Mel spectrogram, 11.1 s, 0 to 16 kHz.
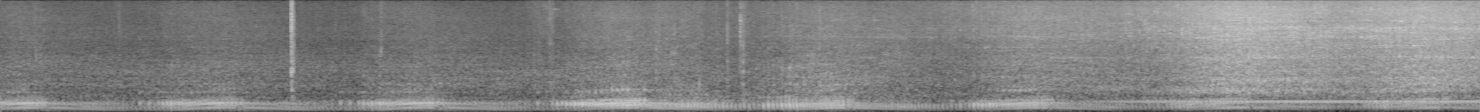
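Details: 1993 RHD Mazda RX7 rotary with newly installed Power FC ECU (wires not cut): idle surges and sags under a second apart with a lumpy rhythm; rough idle, cause not yet found.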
